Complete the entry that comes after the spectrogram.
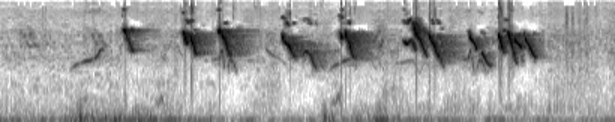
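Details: Saffron finches noisy together, giving scattered high downslurred chirps, sparse at first then clustering into quick doubled notes, with low background murmur.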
